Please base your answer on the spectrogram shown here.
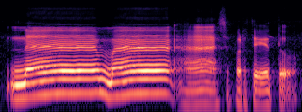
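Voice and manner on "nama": "Nama" with the a drawn out two counts; recited like Quran reading; recitation demo. Shown as a demonstration. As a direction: hold the long a in "Nama" for two beats. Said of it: "ini dua".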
